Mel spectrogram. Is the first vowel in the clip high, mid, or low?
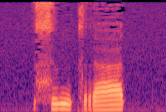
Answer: high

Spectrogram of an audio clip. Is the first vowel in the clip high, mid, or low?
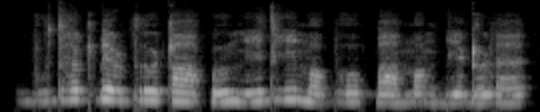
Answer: high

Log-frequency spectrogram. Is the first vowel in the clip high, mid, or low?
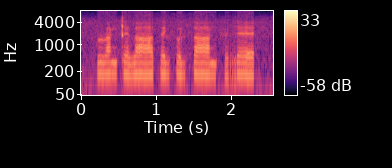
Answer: low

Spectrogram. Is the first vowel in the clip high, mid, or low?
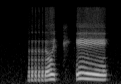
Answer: high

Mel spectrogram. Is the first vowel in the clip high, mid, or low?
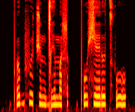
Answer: mid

